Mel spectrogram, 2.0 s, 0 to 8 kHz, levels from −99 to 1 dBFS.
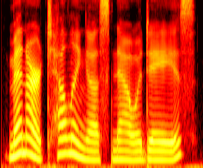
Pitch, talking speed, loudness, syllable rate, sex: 200 Hz, 145 wpm, -17 LUFS, 4.9 syllables/s, female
